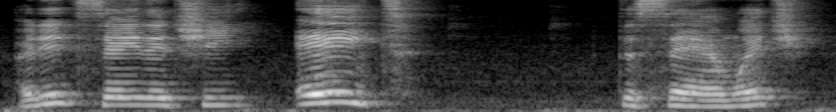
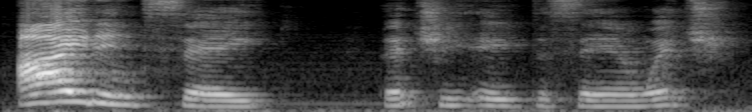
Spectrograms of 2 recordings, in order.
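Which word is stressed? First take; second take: ate; I. First: The stress falls on the word "ate". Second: The stress falls on the word "I". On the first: She did something else with the sandwich. "Maybe she juggled it or gave it to someone" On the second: Someone else said it. "Someone said it, but it wasn't me"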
